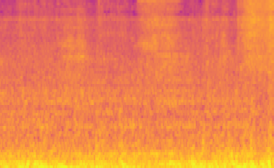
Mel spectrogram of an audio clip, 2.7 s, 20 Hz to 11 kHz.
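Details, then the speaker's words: 2010 Mitsubishi Outlander, about 185,000 km, on a 5-minute test drive after new rear shocks, front struts, lower control arms and sway bar links. Smooth, even road rumble with no knocks or clunks over bumps: normal suspension, no clunk. "All right, guys, so I've been driving for about 5 minutes now. Suspension feels nice. No clunk, no noise."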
